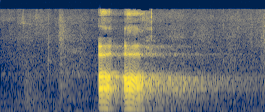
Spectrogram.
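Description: A young woman sings two loud high notes close to a microphone.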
